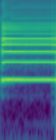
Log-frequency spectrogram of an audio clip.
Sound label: sax alto mp E, Short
